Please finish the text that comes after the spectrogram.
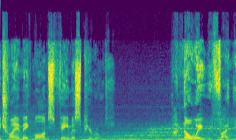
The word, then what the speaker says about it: pierogi: Her famous pierogi. That's the pronunciation.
